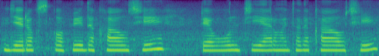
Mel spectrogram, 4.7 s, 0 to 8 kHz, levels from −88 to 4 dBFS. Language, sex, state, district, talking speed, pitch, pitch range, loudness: Odia, female, Odisha, Khordha, 90 wpm, 225 Hz, 220-230 Hz, -15 LUFS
